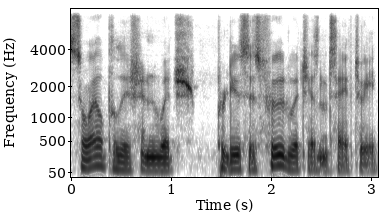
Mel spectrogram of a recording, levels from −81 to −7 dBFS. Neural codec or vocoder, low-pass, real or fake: codec, 16 kHz, 4 kbps, X-Codec, HuBERT features, trained on general audio; 7.2 kHz; fake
